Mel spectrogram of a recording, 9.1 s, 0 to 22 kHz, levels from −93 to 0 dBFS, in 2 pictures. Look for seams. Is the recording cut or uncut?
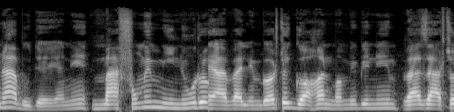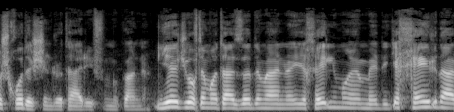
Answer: cut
